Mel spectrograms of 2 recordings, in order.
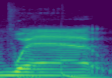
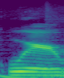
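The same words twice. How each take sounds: First: It is said in a non-American accent. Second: It is said in an American accent. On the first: This is how the speaker naturally says it. "Because I go where" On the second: This is how Americans say it. "and you're like"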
